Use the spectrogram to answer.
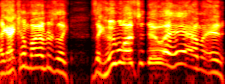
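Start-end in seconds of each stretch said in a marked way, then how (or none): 1.3-2.3 high, yelled call-out. Retelling coming out of a room at a party: imitating own past yelling.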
